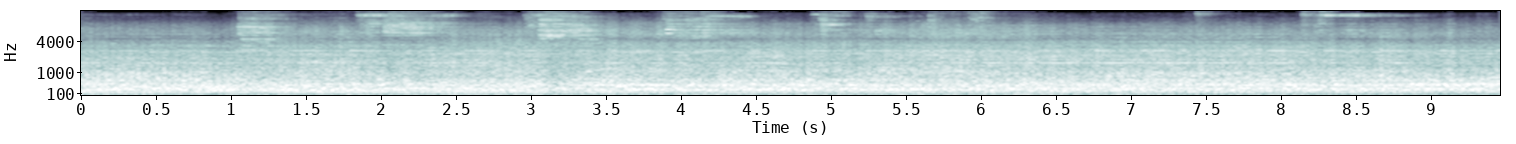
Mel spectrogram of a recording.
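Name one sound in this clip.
Train wheels squeal sharply on the rails.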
